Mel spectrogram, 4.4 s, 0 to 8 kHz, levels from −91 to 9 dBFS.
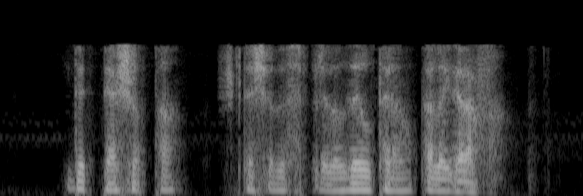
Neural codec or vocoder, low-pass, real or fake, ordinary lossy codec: codec, 16 kHz in and 24 kHz out, 0.6 kbps, FocalCodec, streaming, 2048 codes; 7.2 kHz; fake; AAC, 16 kbps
